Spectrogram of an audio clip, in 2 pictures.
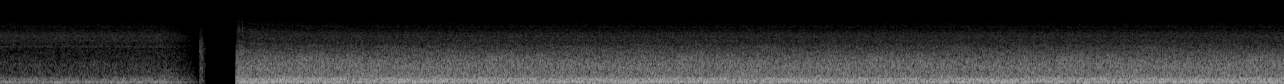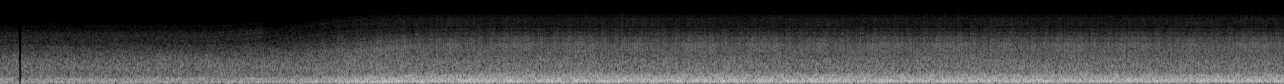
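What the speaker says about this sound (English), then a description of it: "Griffith 1, you are cleared for takeoff" A fighter jet takes off in the video game Ace Combat X, with a steady roaring engine rush that swells louder and brighter partway through as the jet accelerates, heard alone without talk.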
